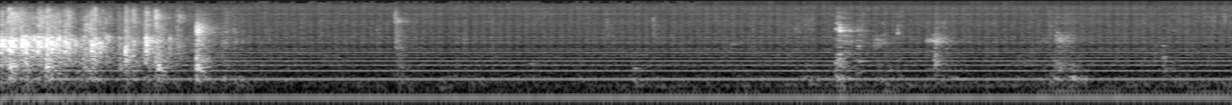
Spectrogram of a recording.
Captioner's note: applause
